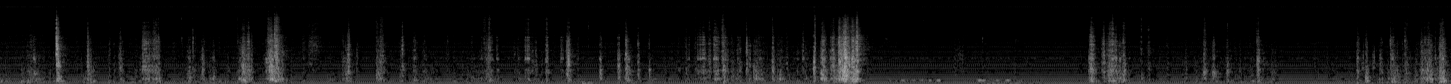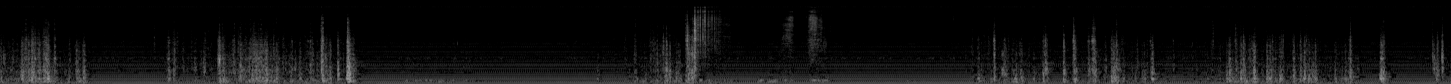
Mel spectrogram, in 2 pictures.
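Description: Light clicks, taps and rattles of 3D-printed plastic model-plane parts being handled and fitted together on a tabletop, coming irregularly, with a brief burst of hiss about two-thirds of the way through.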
